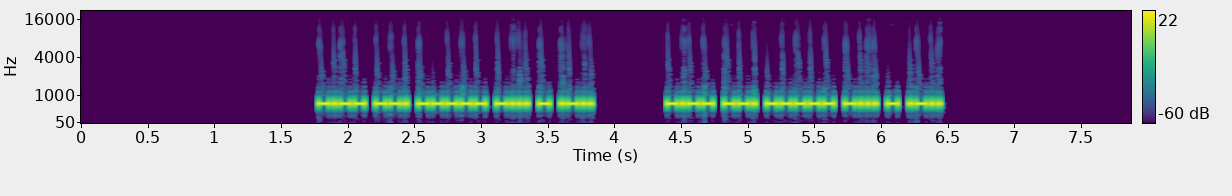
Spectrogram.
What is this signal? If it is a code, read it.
Morse code, heard as a keyed tone, about 46 wpm, 700 Hz. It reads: YG0BTL YG0BTL
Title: DXCC-100 Call Signs - 6 Characters - Repeated 2x - 45wpm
